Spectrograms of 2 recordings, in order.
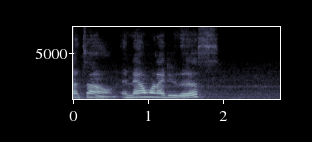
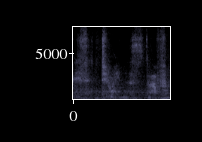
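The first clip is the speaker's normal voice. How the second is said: whispered under her breath at the phone; frustrated whisper; 5 semitones lower, 28 dB quieter than usual. Real, not acted. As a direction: breathe it out, voiceless and exasperated.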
